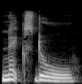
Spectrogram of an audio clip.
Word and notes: next door: British English

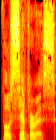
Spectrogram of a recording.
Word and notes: vociferous: American English

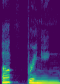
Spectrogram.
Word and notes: upbringing: American English

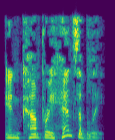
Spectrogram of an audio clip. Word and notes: incomprehensibly: British English

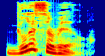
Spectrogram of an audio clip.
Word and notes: glyceryl: British English

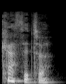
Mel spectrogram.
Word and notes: catheter: British English

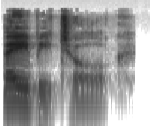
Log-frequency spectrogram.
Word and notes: baby talk: British English

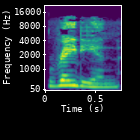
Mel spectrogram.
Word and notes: radian: American English

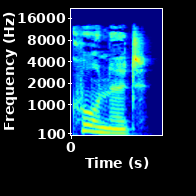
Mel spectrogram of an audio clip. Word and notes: cornered: British English

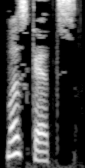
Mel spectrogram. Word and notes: muskets: British English

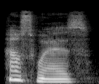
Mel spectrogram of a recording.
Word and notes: housewares: British English

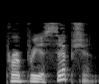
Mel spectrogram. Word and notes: proprioception: British English

